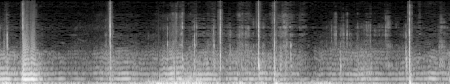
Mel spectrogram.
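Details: On a windy morning, a Western honey bee swarm hums with a steady, low buzz, with wind rumble and sharp knocks, while it is installed into a five-frame hive box and the beekeeper searches for the queen.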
